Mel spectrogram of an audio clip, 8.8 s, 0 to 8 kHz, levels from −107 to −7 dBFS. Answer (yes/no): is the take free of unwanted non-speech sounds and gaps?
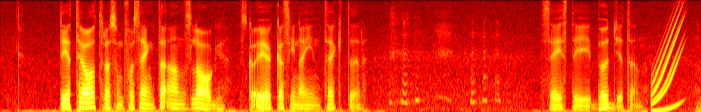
no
